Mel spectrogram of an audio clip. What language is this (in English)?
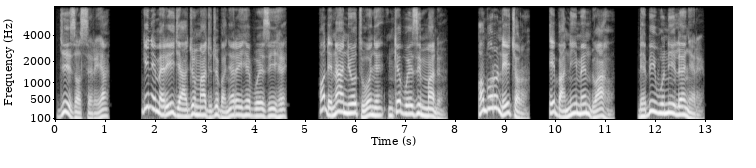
Igbo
